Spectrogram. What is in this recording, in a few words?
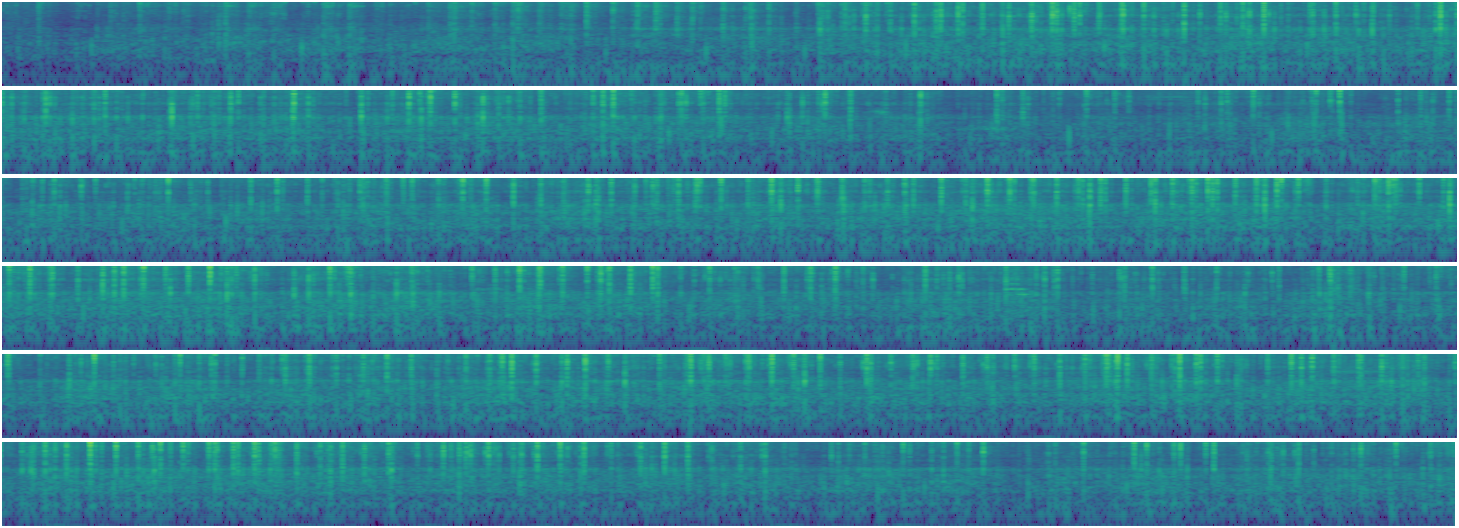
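Wheeled Suitcase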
